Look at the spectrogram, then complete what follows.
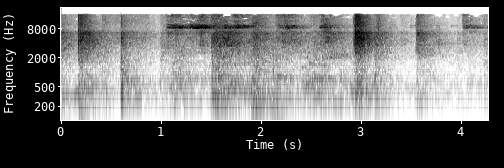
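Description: Punches and kicks slapping against hand-held striking pads and focus mitts, with thuds from a heavy bag: a string of sharp, irregularly spaced impacts.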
